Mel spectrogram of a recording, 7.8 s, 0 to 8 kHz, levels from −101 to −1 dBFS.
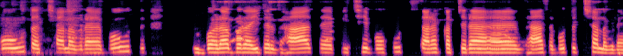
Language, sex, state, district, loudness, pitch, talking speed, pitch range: Hindi, female, Bihar, East Champaran, -15 LUFS, 205 Hz, 170 wpm, 195-215 Hz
